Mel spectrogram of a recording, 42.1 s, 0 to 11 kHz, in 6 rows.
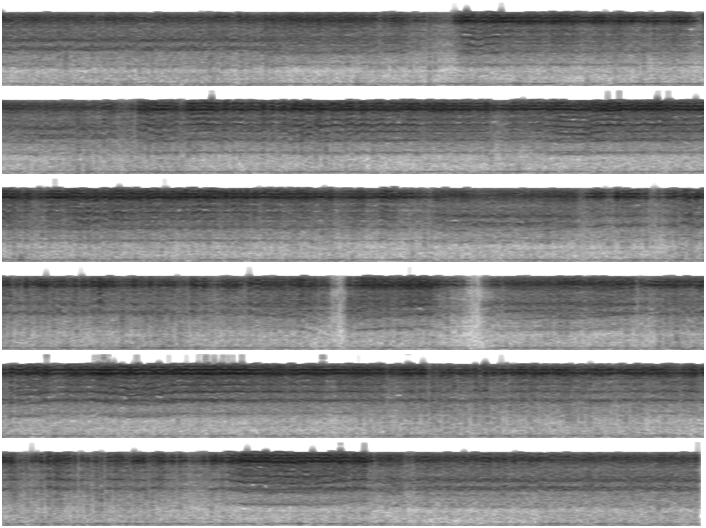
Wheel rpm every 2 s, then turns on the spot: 200, 200, 200, 200, 200, 200, 200, 200, 200, 200, 230, 210, 130, 200, 220, 230, 230, 230, 230, 210, 200.
none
